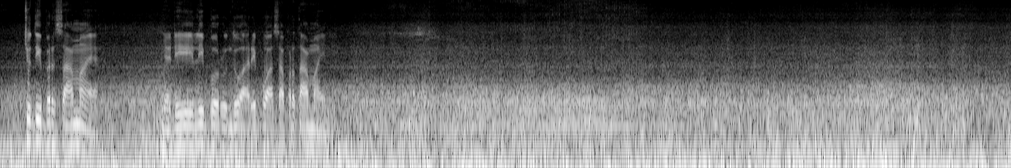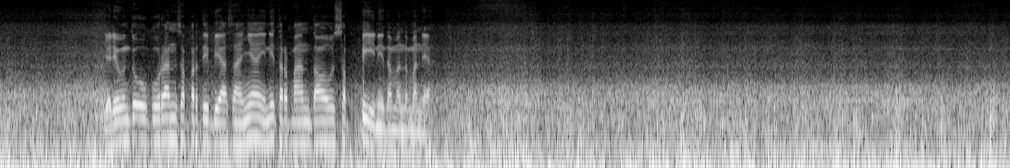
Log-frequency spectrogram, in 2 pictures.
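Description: Road and wind noise rumbles steadily from a moving vehicle.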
